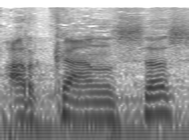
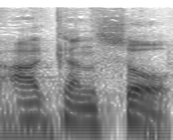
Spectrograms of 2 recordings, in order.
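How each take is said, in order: First: It is said with an Italian pronunciation. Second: It is said with an English pronunciation. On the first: "o diciamo Arkansas" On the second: "e invece sarebbe Arkansas"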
